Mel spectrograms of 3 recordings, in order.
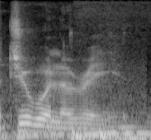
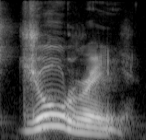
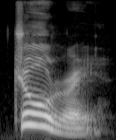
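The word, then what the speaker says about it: jewellery: the box containing the jewelry wrong again it's jewelry don't pronounce the last e jewelry carry on okay agent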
